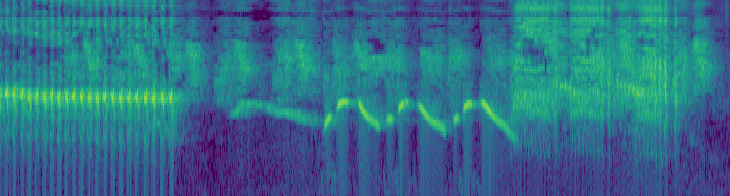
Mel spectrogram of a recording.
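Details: Aviary-kept white-crested laughingthrush in loud full song: a rapid run of pure whistled notes repeated evenly for two seconds, then slurred, looping whistles rising and falling, ending in harsher, noisy chatter.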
